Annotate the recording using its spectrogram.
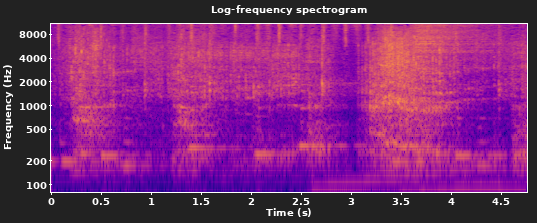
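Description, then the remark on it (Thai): A lion roars and growls while bathing in a pond after getting out of mud, water churning and splashing loudly, a continuous rushing wash with a deep low rumble swelling in the second half; no one speaks. “ราชสีกระโดดขึ้นจากลมได้ ก็ลงไปอาบน้ำในสระ”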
